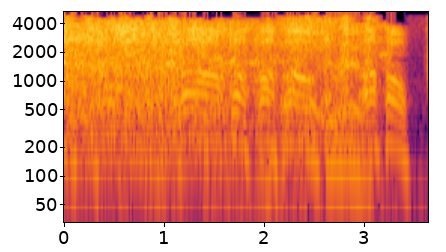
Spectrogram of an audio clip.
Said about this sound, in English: That's still applause in the background.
